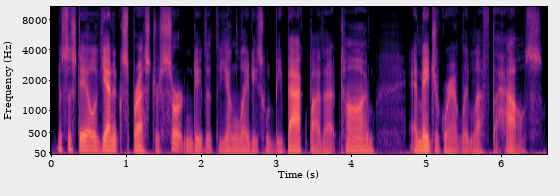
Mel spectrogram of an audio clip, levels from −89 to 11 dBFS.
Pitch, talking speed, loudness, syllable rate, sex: 90 Hz, 200 wpm, -23 LUFS, 5.3 syllables/s, male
